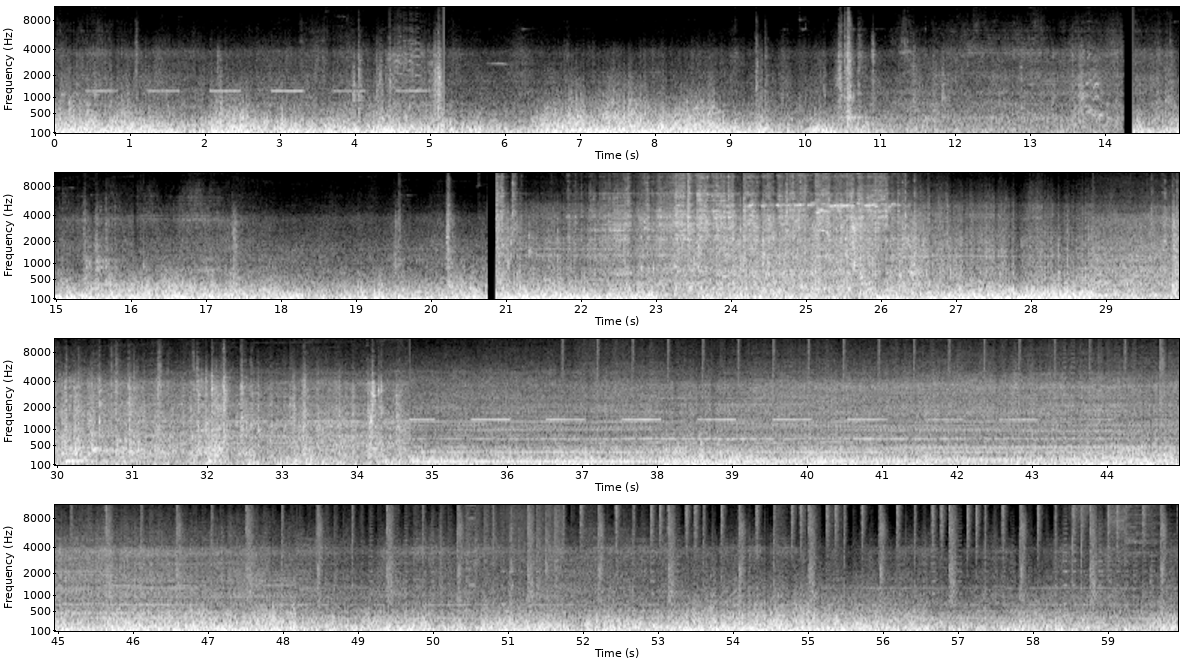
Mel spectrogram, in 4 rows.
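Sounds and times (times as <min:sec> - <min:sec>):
diesel engines under load: 0:00.0 - 0:59.9
reversing alarm beeping: 0:00.4 - 0:05.1, 0:34.7 - 0:44.9
crawler tracks clanking: 0:19.6 - 0:27.2, 0:28.6 - 0:59.9.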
